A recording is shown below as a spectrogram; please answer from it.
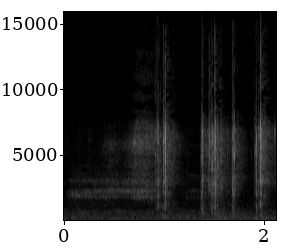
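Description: Plastic pyraminx puzzle being turned by hand: a soft sliding scrape of its pieces, then about five quick, sharp clicks in the second half as its faces are twisted in turn.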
